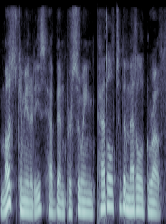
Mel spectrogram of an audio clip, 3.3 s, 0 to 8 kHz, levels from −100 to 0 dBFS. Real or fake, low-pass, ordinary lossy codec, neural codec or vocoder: fake; 7.2 kHz; AAC, 32 kbps; codec, 16 kHz, 8 kbps, FunCodec, trained on LibriTTS, 25 frames a second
